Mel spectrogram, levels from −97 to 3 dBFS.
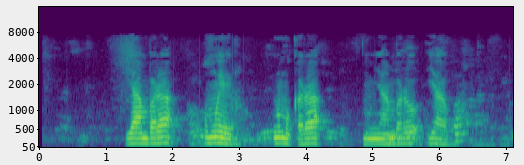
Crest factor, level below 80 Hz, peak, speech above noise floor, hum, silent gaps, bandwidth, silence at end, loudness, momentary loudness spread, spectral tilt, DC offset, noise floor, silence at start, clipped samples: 20 dB; -60 dBFS; -2 dBFS; 38 dB; none; none; 7.4 kHz; 0 s; -20 LUFS; 19 LU; -9 dB/octave; under 0.1%; -57 dBFS; 1.3 s; under 0.1%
